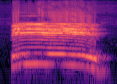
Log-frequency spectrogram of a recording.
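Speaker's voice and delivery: "P" held long, like the call; sílaba esticada. Shown as a demonstration. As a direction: stretch the "P" out as in calling. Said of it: "que durou mais tempo". ("P" bem alongado, como chamando)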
